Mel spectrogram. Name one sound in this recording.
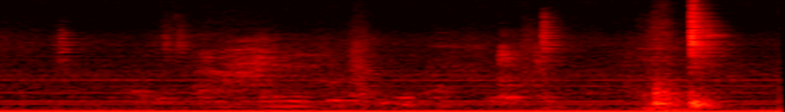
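A wooden pole knocks and clatters.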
